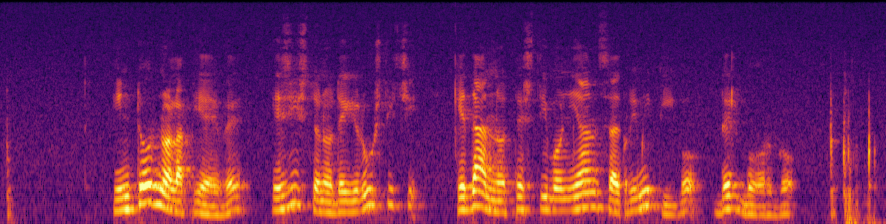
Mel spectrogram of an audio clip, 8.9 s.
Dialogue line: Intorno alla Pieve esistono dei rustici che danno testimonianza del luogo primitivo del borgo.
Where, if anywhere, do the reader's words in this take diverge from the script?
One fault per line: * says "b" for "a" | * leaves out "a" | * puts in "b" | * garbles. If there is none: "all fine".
* leaves out "del luogo"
